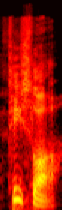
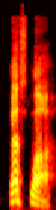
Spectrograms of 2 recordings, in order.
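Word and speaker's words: TeSlaa: keeps standing out is T-Slaw, correct? Am I saying that? Pronouncing it correct? Tesla. Okay, I'm going to get it. I'm going to get it. Yeah, remember coleslaw, but the nickname's coleslaw, so Tesla.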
